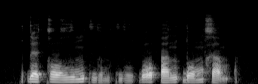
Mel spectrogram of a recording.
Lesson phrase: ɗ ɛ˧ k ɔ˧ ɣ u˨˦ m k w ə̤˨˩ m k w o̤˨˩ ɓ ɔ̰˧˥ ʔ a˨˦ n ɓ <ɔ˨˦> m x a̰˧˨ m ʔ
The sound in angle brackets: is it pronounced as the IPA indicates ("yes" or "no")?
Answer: yes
